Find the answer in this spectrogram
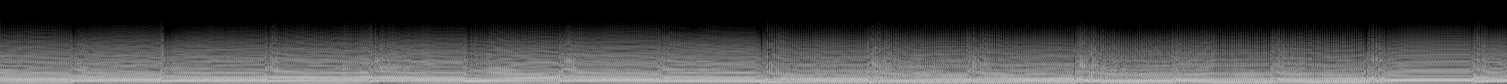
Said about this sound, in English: But it was so shrouded in distortion that you couldn't really hear that it was bass guitar. Yeah. Yeah, that's what I was going to bring up before, because I added bass guitar to it.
